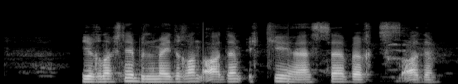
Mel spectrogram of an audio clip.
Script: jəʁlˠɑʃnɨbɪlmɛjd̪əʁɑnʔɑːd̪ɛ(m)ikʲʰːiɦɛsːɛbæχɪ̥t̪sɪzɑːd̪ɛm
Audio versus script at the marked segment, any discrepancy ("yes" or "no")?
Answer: no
